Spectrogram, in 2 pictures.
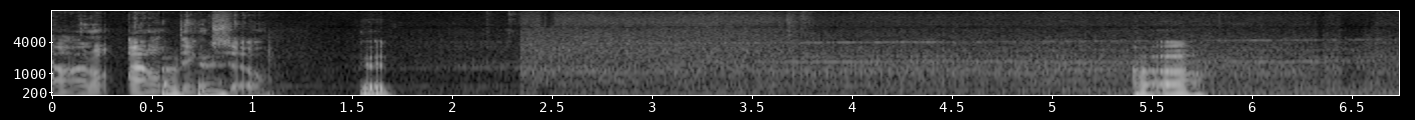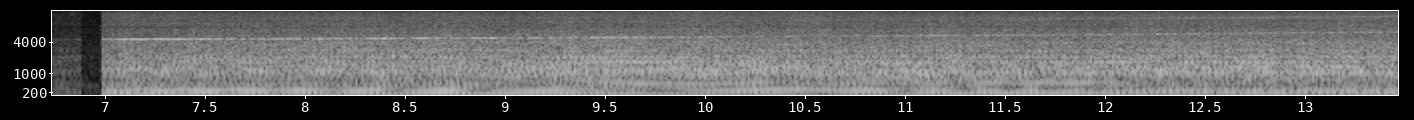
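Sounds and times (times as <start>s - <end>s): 
speech: 0.0s - 1.8s, 5.4s - 5.9s
engine revving high on a test stand at a test facility: 3.6s - 13.4s.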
